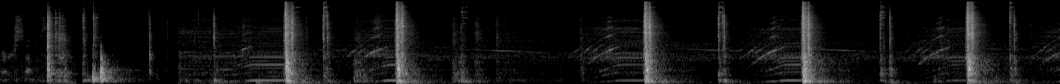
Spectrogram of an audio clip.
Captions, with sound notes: or something. (nail gun popping)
